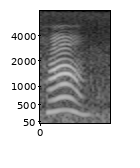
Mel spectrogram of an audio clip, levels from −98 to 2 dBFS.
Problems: constant background noise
